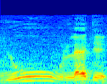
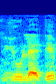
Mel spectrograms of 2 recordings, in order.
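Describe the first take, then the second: First: The vowel after the y is long. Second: The vowel after the y is short. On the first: The speaker calls it right. "mais yulad" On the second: The speaker calls it wrong. "il ne faudrait pas lire you, yulad"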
